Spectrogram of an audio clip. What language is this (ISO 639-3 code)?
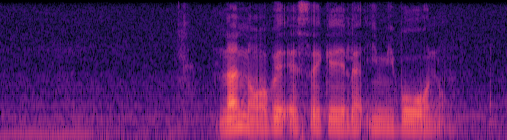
ssw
